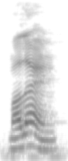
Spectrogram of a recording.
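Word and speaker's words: malign: पढ़ेंगे, साइलेंट हो जाएगा, इसे जी को हम प्रोनाउंस नहीं करेंगे इस वर्ड में। कैंपेन, कैंपेन जंगी कार्रवाई। मलायन, बदनाम करना।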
